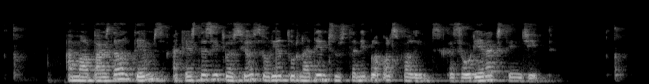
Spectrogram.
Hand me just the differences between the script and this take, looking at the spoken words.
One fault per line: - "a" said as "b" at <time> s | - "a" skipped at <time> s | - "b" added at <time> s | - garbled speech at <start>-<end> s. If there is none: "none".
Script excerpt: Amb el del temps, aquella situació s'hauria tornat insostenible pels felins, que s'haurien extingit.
- "pas" added at 0.9 s
- "aquella" said as "aquesta" at 1.8 s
